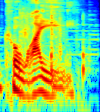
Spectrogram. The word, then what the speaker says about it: Kauai: Kauai is not really said like Hawaii, just Kauai.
